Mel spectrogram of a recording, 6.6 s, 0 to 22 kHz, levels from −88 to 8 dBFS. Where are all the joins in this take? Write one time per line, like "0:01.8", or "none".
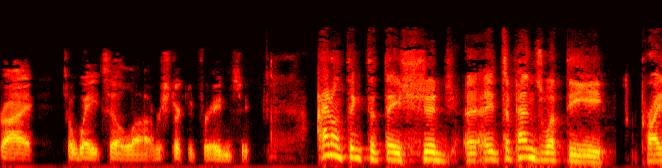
none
